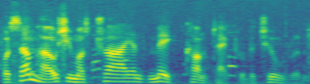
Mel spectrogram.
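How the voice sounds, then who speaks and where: A man reading scripted narration for an educational film, in a measured, solemn and poetic way with deliberate pauses. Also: mid-range voice, very animated, a bit bright. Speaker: documentary narrator.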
